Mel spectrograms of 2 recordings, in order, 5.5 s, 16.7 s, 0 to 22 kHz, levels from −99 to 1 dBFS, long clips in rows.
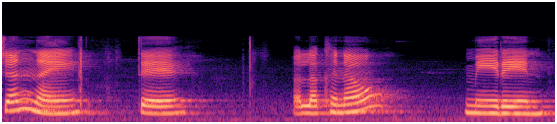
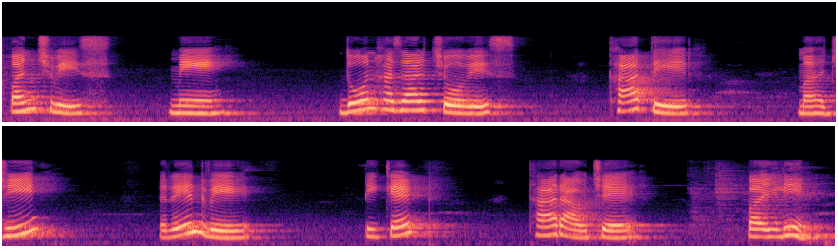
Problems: none marked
